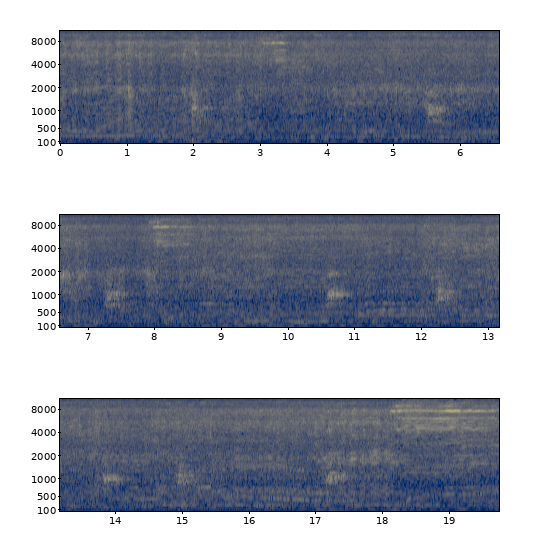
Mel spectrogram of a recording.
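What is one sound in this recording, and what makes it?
Electric clippers buzz steadily close by.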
